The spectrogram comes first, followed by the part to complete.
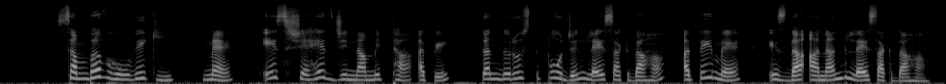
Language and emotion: Punjabi, neutral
